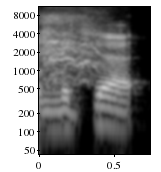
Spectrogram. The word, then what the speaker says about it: Magette: i appreciate the efforts so magette magette is how you pronounce that makes sense that's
